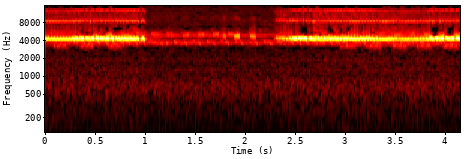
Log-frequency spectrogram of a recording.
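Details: Nature sound of insects: loud steady high trill with a piercing whistled tone, dropping out for about a second to leave quieter pulsed chirps, then returning at full strength.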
